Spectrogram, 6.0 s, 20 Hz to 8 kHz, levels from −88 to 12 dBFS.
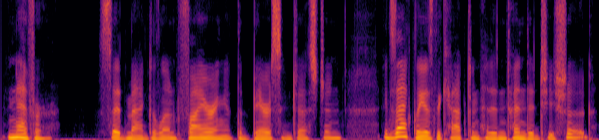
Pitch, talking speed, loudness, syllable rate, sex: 160 Hz, 160 wpm, -17 LUFS, 5.4 syllables/s, female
